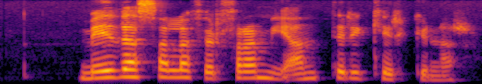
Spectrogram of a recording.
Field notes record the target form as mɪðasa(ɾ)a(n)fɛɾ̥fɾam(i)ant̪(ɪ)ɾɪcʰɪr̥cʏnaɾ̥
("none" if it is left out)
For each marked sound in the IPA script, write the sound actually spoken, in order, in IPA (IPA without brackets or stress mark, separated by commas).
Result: l, none, i, ɪ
